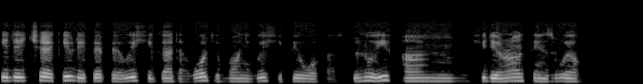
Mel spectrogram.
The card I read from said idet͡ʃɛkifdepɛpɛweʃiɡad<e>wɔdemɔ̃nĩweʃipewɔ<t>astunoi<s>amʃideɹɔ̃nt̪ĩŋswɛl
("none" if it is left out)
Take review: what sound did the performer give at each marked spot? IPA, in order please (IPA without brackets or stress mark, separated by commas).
a, k, f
